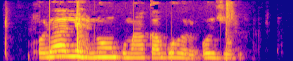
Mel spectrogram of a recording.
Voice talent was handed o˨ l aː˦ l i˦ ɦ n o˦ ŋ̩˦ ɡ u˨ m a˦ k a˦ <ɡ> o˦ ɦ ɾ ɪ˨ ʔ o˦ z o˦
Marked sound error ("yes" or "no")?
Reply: no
